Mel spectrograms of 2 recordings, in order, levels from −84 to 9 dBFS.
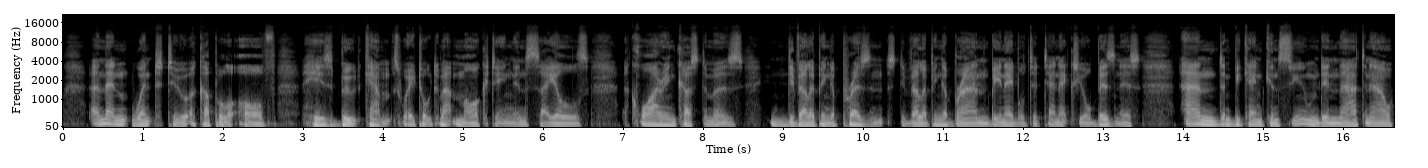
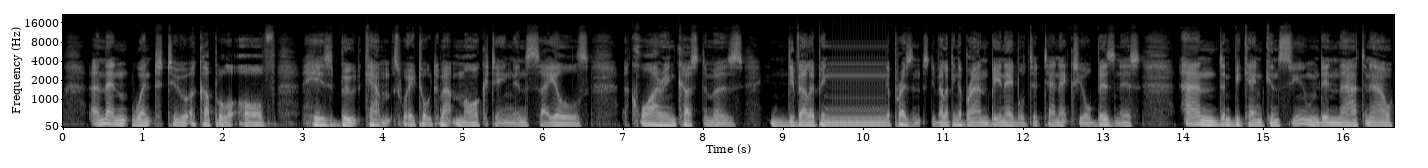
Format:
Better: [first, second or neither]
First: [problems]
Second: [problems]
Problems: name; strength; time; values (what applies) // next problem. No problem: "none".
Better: first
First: none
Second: audio freezing; at 9.5 s for 0.5 s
